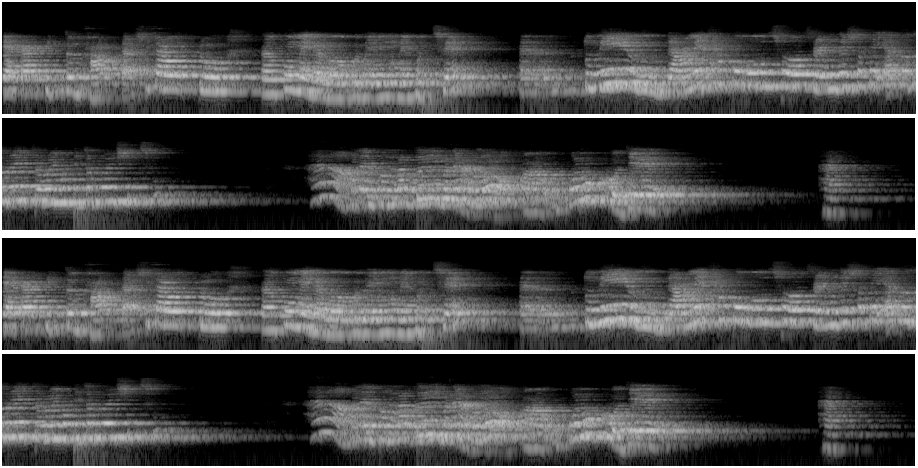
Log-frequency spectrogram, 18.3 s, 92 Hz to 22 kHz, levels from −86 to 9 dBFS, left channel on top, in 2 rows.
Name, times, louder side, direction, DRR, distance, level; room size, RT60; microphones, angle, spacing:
voice 1, 0.0-2.2 2.6-4.5 5.2-5.6 5.8-10.4 12.6-15.8, equal, 10° left, -6 dB, 1.1 m, -21 dB
voice 2, 12.2-14.2 17.3-17.4, right 1 dB, 55° right, -5 dB, 1.7 m, -29 dB
9.4 x 5.0 x 3.9 m, 1.5 s
head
